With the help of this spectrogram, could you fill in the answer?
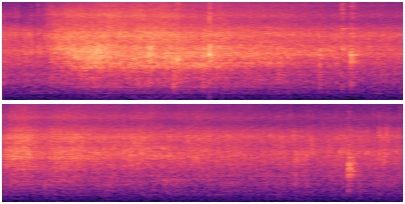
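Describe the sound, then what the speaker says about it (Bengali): Onions fry in a pan while garlic is added for a lentil and vegetable dish, giving a steady close hiss with a few light clicks of a utensil, and no voices. "পেঁয়াজটা ভাজা হয়ে গেল"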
